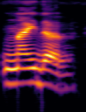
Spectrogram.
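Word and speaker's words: neither: Next जो डे है हमारा 10th डे में हम क्या पढ़ने वाले हैं, ईच, एवरी, आइदर, नाइदर। इसे हम इधर नीदर भी प्रयोग कर सकते हैं, प्रोनाउंस कर सकते हैं।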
